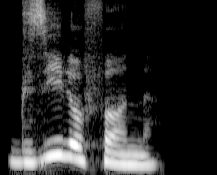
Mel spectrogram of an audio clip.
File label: "xylophone" French native; alphabet fr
